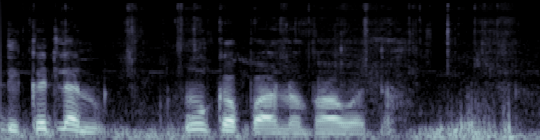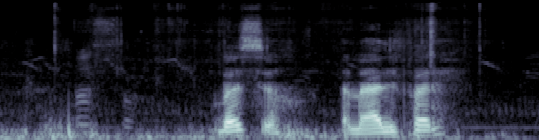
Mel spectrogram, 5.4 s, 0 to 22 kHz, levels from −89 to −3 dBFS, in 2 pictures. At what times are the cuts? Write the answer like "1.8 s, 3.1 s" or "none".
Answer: none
